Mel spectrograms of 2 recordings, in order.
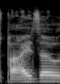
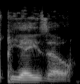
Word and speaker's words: piezo: other dictionaries and pronunciations there's three different pronunciations for for the word there's piso there's piso and then there's Paso right um but the word actually comes from Greek and as far as I can can tell it's paen in Greek so I don't really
